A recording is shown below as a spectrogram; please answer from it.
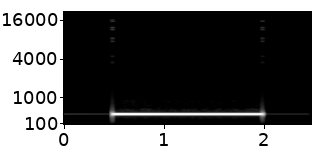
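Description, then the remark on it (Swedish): A single outgoing telephone ringing tone while calling an Instagram follower: one steady, mid-pitched electronic beep lasting about a second and a half, clear, with silence before and after and no voices. “vi tänkte faktiskt att vi skulle ringa upp en av våra Instagramföljare mm.”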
